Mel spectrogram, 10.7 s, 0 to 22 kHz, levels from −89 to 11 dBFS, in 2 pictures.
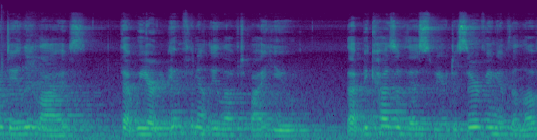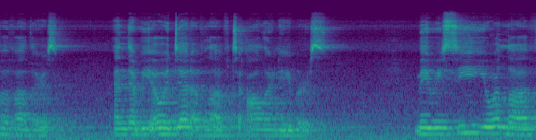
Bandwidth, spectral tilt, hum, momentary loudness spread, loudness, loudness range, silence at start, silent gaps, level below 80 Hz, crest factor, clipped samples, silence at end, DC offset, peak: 15.5 kHz; -4 dB/octave; none; 15 LU; -27 LUFS; 2 LU; 0 s; none; -46 dBFS; 16 dB; under 0.1%; 0 s; under 0.1%; -10 dBFS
